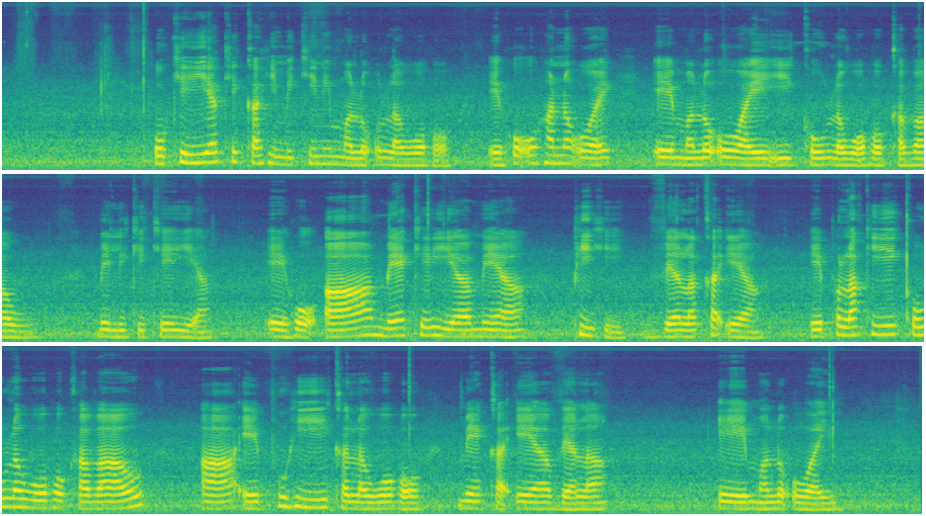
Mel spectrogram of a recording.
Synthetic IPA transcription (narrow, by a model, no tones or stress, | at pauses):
okʰeiəkʰekʰɐhimikʰiniməloʔolawoɦo̰ | ehoʔoɦɐnəʔoe | eməloʔoɐjikʰowlawoɦokʰavɐw | melikekʰeiə | eɦoʔaːmeəkʰeiəmeə | pʰihi | vɛləkʰəʔeə | epʰəlɐkikʰowlawoɦokʰavaw | aepʰuɦikʰəlawoɦomekʰəʔeəvɛlə | eməloʔoaj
